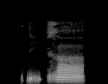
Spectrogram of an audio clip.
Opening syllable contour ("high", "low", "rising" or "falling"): rising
